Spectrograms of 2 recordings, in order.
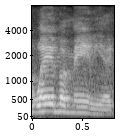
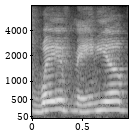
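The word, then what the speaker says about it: WaveMania: Is it Wave Mania or Wave-A-Mania? Because it sounds like Wave-A-Mania. It's Wave Mania, but it's just like a mess to read.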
